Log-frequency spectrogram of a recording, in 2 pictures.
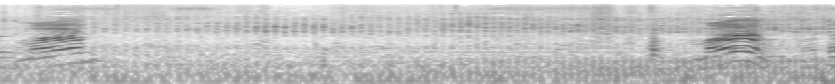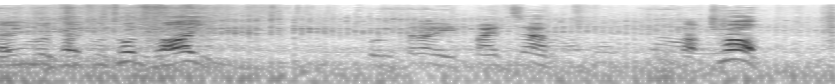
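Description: People speaking in short phrases, with pauses between them, over a steady low rumble.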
